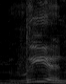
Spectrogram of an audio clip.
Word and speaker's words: Lien: Lien is spelled L-I-E-N.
